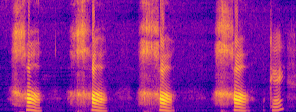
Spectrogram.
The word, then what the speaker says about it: خ: Okay, so it's kha, kha, kha, kha. Okay, imagine that you are trying to spit or something, clearing your throat.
